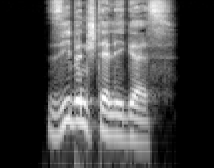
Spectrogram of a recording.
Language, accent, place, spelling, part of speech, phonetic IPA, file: German, Germany, Berlin, siebenstelliges, adjective, [ˈziːbn̩ˌʃtɛlɪɡəs], De-siebenstelliges.ogg
- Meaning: strong/mixed nominative/accusative neuter singular of siebenstellig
